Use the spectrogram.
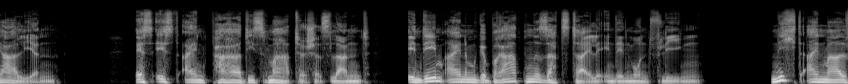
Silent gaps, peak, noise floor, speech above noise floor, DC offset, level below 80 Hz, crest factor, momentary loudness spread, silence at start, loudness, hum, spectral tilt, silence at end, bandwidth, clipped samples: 7.10-7.70 s; -2 dBFS; under -90 dBFS; over 73 dB; under 0.1%; -36 dBFS; 16 dB; 10 LU; 0 s; -18 LUFS; none; -5 dB/octave; 0 s; 14 kHz; under 0.1%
